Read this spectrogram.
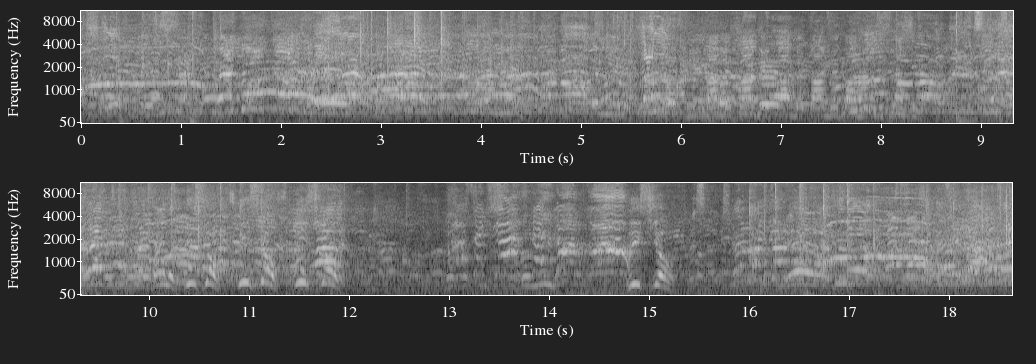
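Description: A crowd of men and women shouts and cheers loudly in a large hall.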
